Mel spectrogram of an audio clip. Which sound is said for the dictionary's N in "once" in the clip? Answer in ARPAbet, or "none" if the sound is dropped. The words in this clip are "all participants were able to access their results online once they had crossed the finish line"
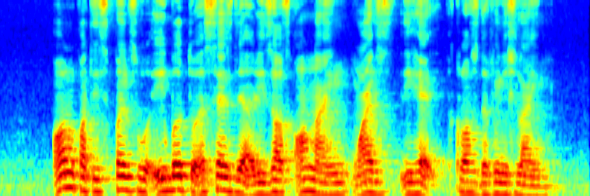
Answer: L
